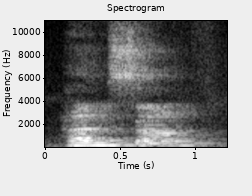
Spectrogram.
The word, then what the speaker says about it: handsome: fat thin old small handsome allow me to underline this d which is a silent letter in the word handsome so we read sound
